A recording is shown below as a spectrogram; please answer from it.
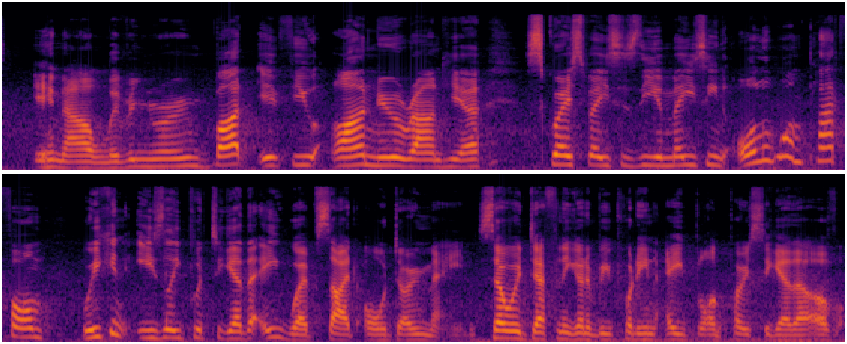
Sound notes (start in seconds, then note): none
